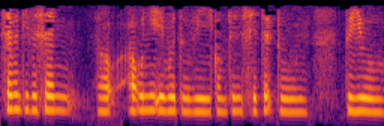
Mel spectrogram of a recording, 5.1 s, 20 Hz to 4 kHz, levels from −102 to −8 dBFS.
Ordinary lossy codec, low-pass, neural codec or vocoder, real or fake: MP3, 16 kbps; 3.6 kHz; none; real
